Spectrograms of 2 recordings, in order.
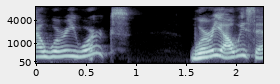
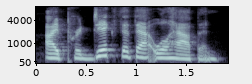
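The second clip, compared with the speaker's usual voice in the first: ordinary talk, nothing marked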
